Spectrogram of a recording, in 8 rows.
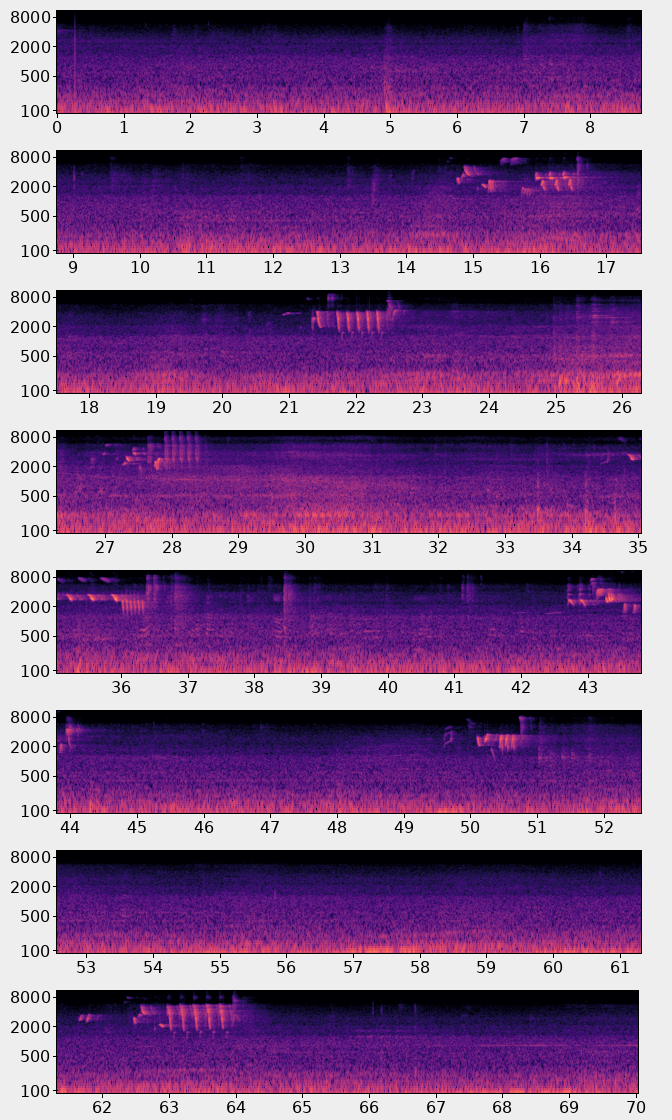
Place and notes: Mitte, Berlin, Germany - nachtigall in der gartenstraße
eine nachtigall am spielplatz gartenstraße, a nightingale at playground, gartenstraße
25 April 2015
